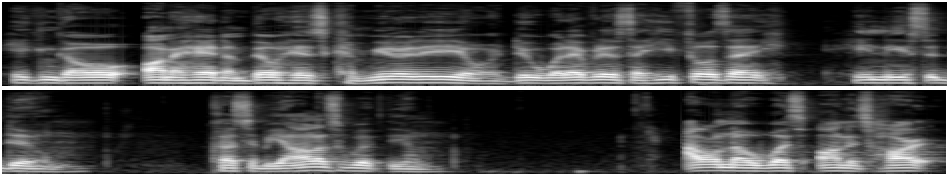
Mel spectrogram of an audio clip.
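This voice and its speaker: Low-voiced man giving blunt commentary. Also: little pitch movement, fairly quick, darkish tone. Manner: blunt, profane, preachy. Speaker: commentary video host. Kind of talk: casual reaction commentary.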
